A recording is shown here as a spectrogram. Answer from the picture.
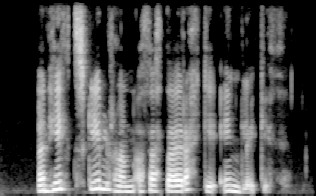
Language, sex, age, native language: Icelandic, female, 20-29, Icelandic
